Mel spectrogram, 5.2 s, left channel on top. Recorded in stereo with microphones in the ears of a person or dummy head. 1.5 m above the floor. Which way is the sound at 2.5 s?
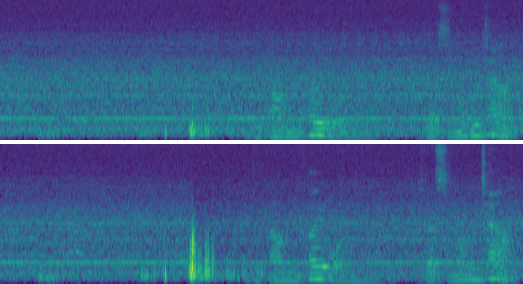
80° right.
